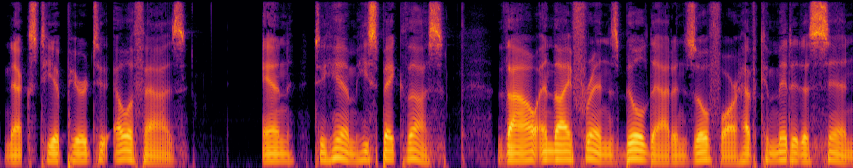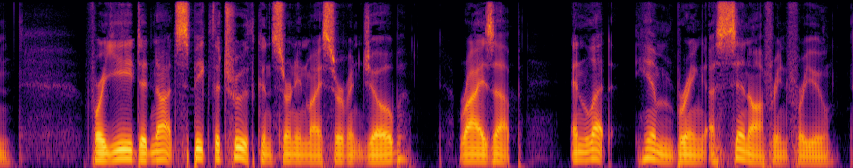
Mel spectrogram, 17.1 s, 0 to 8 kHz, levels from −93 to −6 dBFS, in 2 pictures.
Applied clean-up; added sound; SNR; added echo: none; none; none; none.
